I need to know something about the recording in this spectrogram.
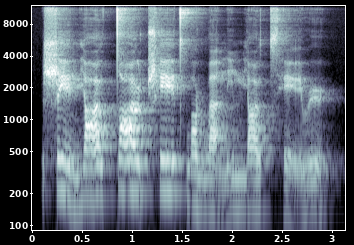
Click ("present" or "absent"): absent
